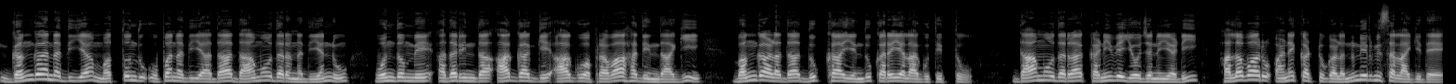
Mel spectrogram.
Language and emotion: Kannada, neutral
